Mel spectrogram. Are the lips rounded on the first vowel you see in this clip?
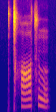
yes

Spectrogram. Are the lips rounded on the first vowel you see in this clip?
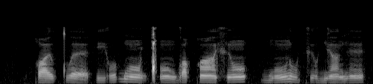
no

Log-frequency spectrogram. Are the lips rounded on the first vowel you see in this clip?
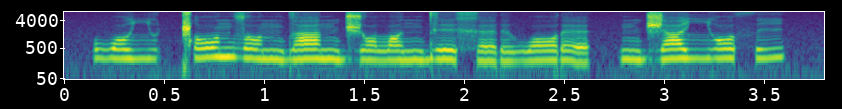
yes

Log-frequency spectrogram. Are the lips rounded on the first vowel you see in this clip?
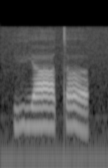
no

